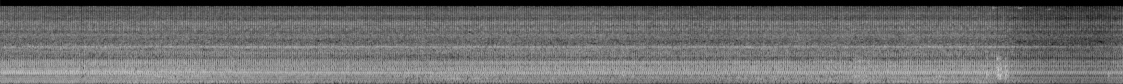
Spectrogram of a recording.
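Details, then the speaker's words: Piston air compressor after replacing the worn 6003 crankshaft bearing that caused loud noise: runs with an even, steady pulse, no knocking or grinding; no longer noisy after overhaul. "hasilnya kompressor sudah tidak Berisik lagi hasilnya setelah overhaul perbaikan sangat baik"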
